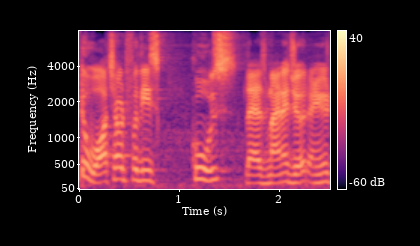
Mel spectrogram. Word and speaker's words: coup: to is I've seen companies go through a coupe a coup is how you pronounce it actually these are like cancers where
